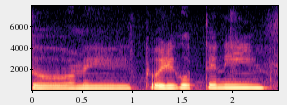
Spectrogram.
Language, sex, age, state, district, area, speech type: Bengali, female, 18-30, West Bengal, Darjeeling, urban, spontaneous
